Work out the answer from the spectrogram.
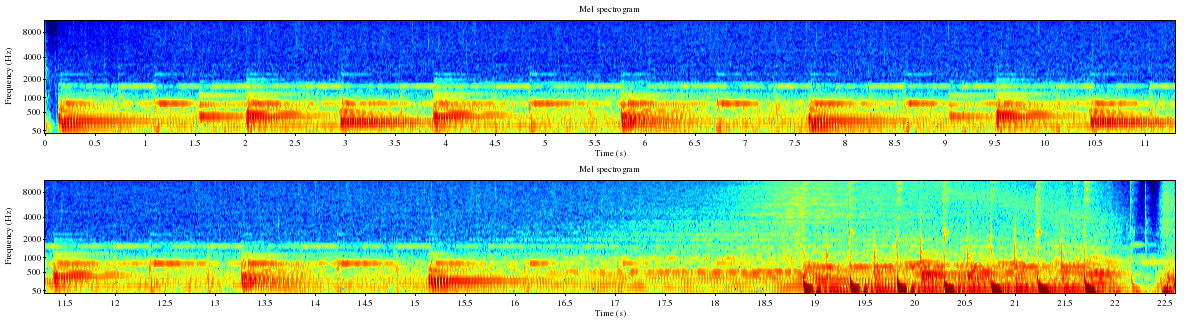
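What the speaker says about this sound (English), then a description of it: "I just like the sound of rain." Rain sound effect in the intro of a festival remix, a steady patter under soft repeating piano-like chords that swells into a louder, denser wash near the end.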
